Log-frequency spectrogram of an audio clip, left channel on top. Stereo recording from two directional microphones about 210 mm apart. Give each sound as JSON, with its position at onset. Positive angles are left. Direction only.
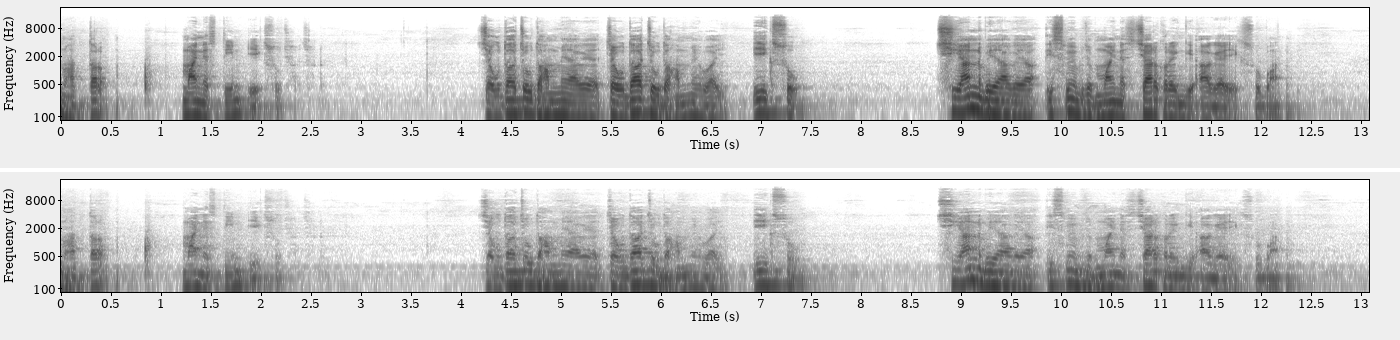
{"t": 0.0, "sound": "a sound", "side_deg": 45}
{"t": 1.2, "sound": "speech", "side_deg": 50}
{"t": 4.2, "sound": "speech", "side_deg": 50}
{"t": 8.8, "sound": "speech", "side_deg": 50}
